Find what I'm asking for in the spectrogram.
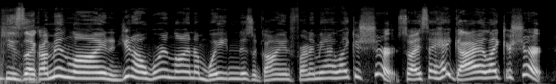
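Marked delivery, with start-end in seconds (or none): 0.4-4.0 lightly voiced guy, pitched up; high-pitched mock anecdote voice; imitated storyteller. Voices the man telling his story. 4.4-5.5 high-pitched mock guy hailing a stranger; lightly put-on voice, pitched up; imitated friendly compliment.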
